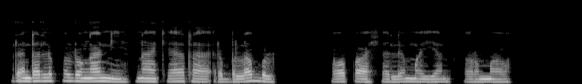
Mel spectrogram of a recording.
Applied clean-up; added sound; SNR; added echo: none; none; none; none.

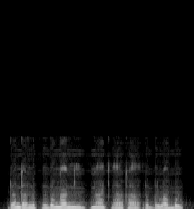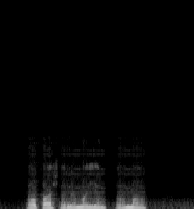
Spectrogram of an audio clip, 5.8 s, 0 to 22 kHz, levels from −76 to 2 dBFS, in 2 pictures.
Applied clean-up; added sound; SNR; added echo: neural separator model SepFormer DNS4.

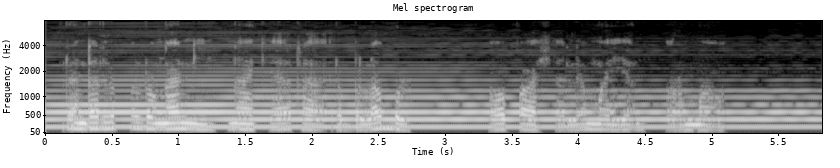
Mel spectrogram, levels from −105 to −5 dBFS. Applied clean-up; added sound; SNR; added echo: neural mask model RNNoise.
